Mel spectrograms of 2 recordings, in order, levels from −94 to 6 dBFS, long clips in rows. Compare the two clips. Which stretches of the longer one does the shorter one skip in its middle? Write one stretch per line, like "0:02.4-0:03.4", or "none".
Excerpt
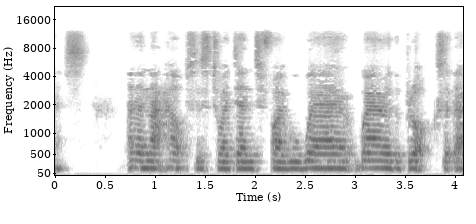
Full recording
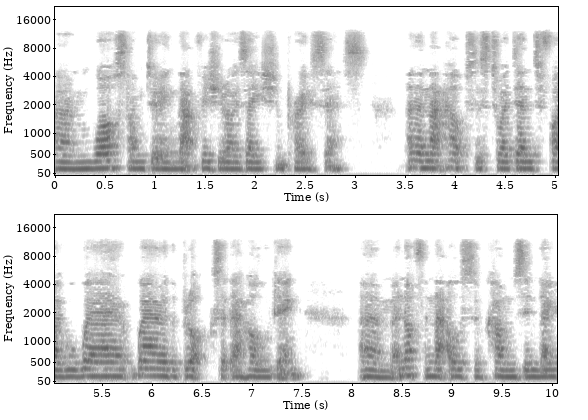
none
